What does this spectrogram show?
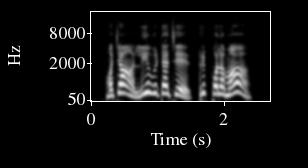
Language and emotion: Tamil, happy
